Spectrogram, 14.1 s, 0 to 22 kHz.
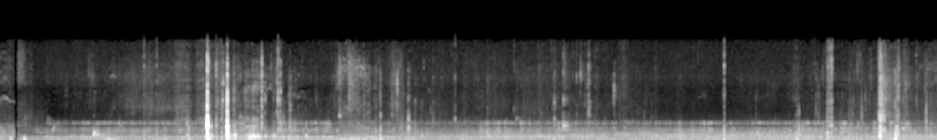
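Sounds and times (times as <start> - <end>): faint steady hum: 0.0 - 14.0
scuffing on concrete: 12.3 - 14.0.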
